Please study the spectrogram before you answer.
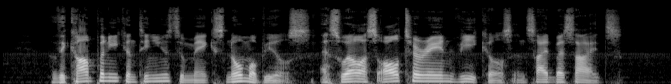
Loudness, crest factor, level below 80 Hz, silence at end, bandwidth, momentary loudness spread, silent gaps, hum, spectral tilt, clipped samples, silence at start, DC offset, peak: -19 LUFS; 18 dB; -48 dBFS; 0.5 s; 15.5 kHz; 10 LU; none; none; -4.5 dB/octave; under 0.1%; 0.5 s; under 0.1%; 0 dBFS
